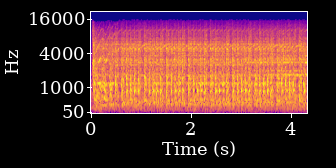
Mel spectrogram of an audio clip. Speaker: Good compression. Okay. Here's what it sounds like with a single cylinder with no compression.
